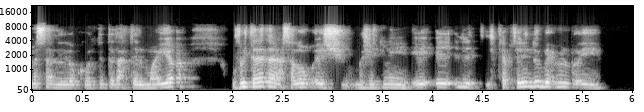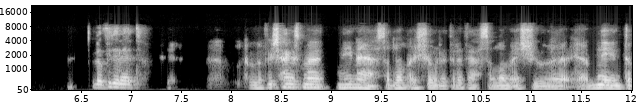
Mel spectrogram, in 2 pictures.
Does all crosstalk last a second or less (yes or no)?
yes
